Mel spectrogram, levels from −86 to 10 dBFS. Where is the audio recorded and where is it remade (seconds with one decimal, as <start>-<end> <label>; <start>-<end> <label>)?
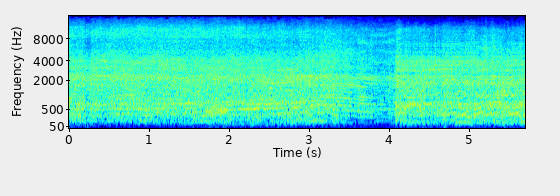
0.0-0.5 recorded; 0.5-1.3 remade; 1.3-2.0 recorded; 2.0-3.3 remade; 3.3-3.9 recorded; 3.9-4.5 remade; 4.5-5.7 recorded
